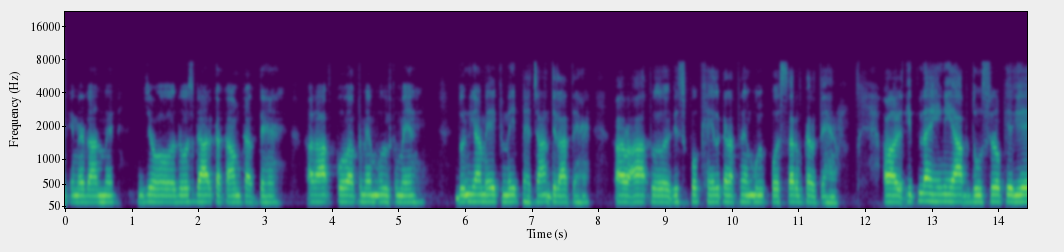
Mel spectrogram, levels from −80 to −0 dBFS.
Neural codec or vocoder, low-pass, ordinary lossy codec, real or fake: codec, 16 kHz, 1 kbps, FunCodec, trained on LibriTTS, 50 frames a second; none; none; fake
